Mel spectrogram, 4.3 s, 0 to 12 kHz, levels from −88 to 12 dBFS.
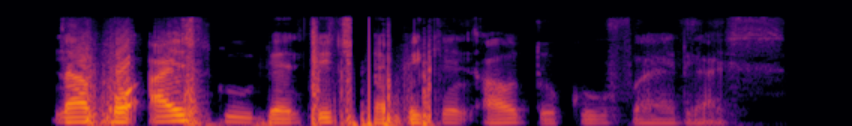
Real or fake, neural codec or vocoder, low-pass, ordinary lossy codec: real; none; 7.2 kHz; AAC, 48 kbps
